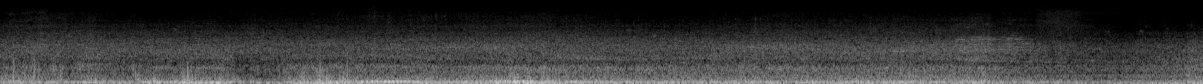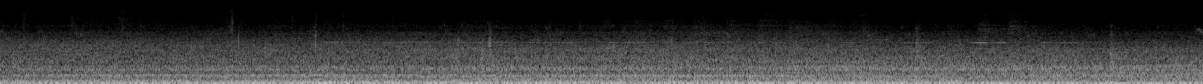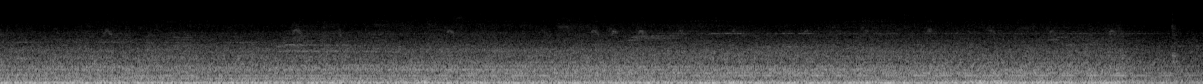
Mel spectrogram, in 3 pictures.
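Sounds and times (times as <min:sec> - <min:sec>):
city street traffic rumble: 0:00.0 - 0:36.0.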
